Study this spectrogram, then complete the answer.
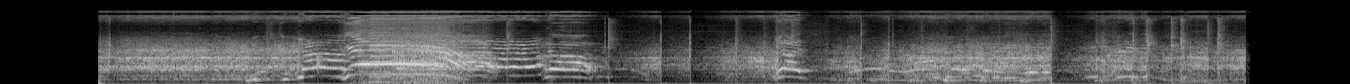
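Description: A small group of people cheers and shouts excitedly.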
